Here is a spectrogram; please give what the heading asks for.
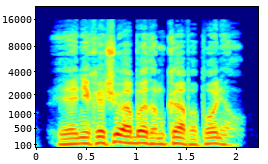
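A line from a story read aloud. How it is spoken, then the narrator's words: Growl. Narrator (Russian): прорычал я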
